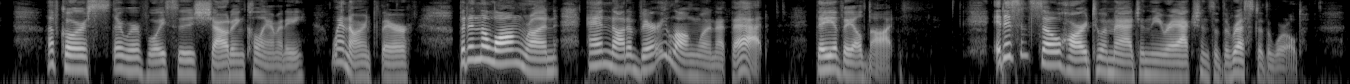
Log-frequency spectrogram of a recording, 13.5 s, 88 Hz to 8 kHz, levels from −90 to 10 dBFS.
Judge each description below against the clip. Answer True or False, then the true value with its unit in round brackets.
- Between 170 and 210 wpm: True (175 wpm)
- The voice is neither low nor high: True (165 Hz)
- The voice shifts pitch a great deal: True (7.0 semitones)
